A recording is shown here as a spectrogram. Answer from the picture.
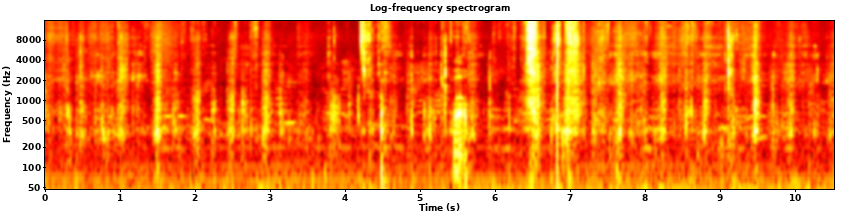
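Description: Close-miked crunching and chewing of a crisp battered, deep-fried onion ring, with the loudest crisp bites about five and a half to seven seconds in.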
